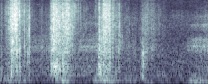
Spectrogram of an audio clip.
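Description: Footsteps in snow, four steps at about two a second.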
